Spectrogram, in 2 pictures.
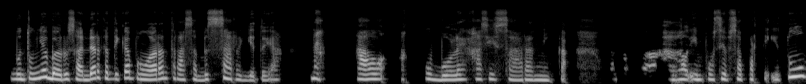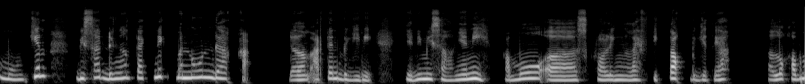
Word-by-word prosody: untungnya 260 +6 +3
baru 240 -2 +4
sadar 240 +4 +2
ketika 260 +1 -1
pengeluaran 235 +1 +2
terasa 230 -4 -4
besar 240 +6 -2
gitu 200 +1 -7
ya. - - -9 0.3
Nah, 270 - 0 0.3
kalau 245 0 +2 0.2
aku 255 - -8
boleh 210 +2 0
kasih 240 0 -6
saran 210 -2 -3
nih, 200 - -3
Kak, - - -8 0.4
untuk 245 +1 -23
ke - - -13 0.2
hal-hal 225 +1 -1
impulsif 230 +1 -2
seperti 230 -1 -6
itu 345 - +3
mungkin 255 - +2 0.3
bisa 270 +5 +1
dengan 265 +3 +3
teknik 320 +5 0
menunda, 300 -1 +5
Kak. - - -8 0.3
Dalam 210 +1 0
artian 270 +3 0
begini, 195 -4 -2 0.3
jadi 220 +1 +2
misalnya 230 -3 +3
nih 260 -4 +7 0.2
kamu, 255 +8 +3
eee, 195 0 +3
scrolling 210 -1 -1
live 210 0 -2
TikTok 270 +5 +3
begitu 205 -4 -7
ya. 230 - -16 0.3
Lalu 220 +1 0
kamu 235 +2 +1
235 Hz, 165 wpm, -22 LUFS, 210-265 Hz, 0.4 s, nih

